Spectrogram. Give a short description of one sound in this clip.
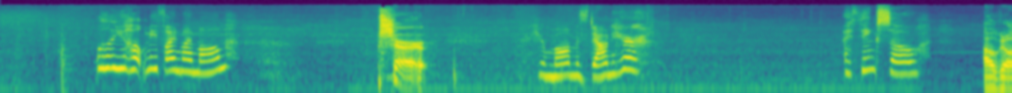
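A young girl speaks softly and timidly.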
